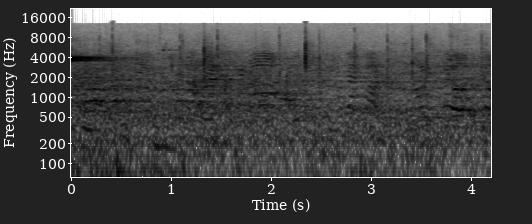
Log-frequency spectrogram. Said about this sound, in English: going through her dribbling routine and sends it over the net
